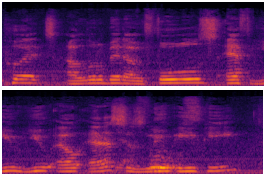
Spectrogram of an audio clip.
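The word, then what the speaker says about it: Fuuls: It sounds like Fools.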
